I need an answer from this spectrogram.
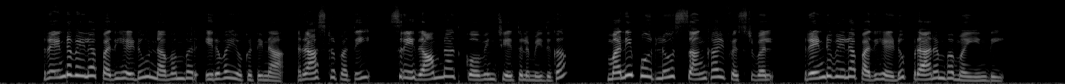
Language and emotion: Telugu, neutral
